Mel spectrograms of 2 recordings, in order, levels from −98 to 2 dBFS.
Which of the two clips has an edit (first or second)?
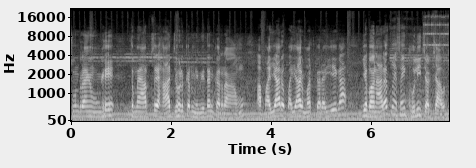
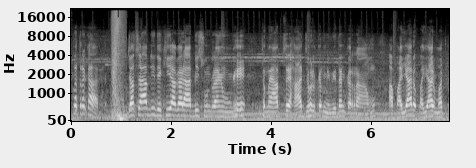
second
